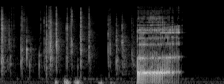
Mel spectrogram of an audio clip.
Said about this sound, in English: Give you a preemptive burp. Yeah, I was going to say, like, you should have timed that just a little bit closer to the... You don't hold them back. When they come, they come. That's just how it works.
